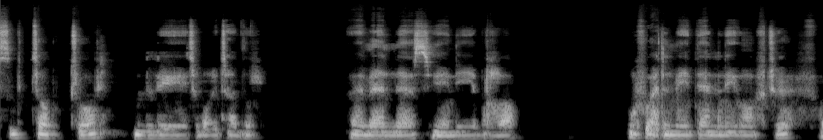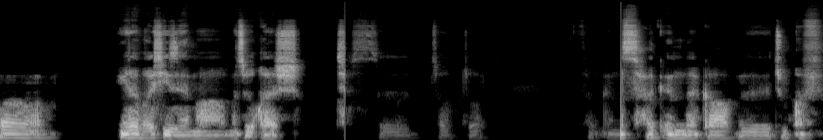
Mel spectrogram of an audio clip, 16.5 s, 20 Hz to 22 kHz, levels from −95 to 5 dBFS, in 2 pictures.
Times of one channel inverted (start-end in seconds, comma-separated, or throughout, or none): 11.67-14.43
